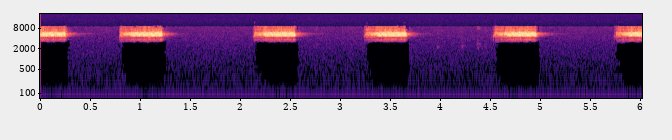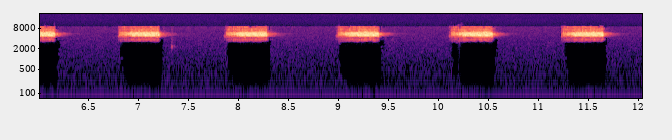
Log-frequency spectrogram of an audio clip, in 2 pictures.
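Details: Spring and summer cricket chirping: short, shrill, buzzing bursts about half a second long, given in a fairly even rhythm near one per second, eleven in total, with nothing else audible.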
